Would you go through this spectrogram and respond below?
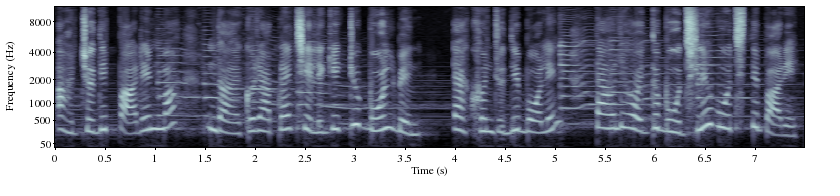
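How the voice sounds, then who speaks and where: Woman voicing a high-voiced, sorrowful village mother. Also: normal speed, darkish tone, soft background music, close to an everyday voice. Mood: weary complaint. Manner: plaintive, weary. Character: long-suffering, sorrowful poor village wife and mother. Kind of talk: cartoon voice acting in a moral story.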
